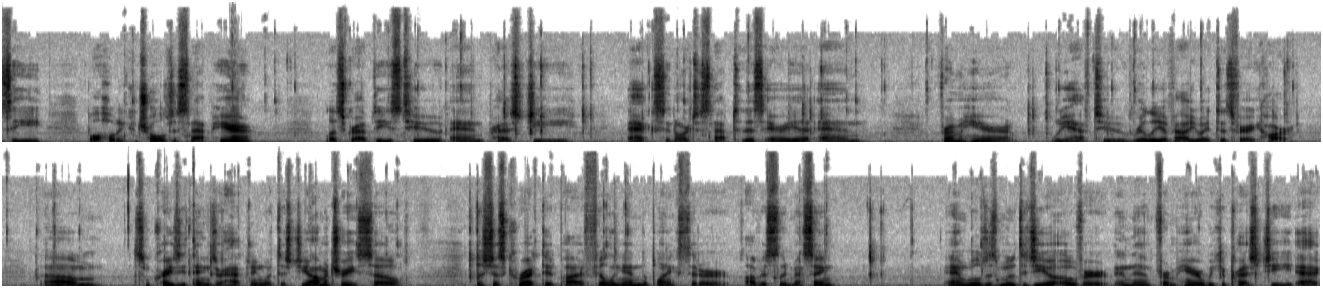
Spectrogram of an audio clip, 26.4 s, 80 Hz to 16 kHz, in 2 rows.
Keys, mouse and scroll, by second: 1.2 ctrl+click, 1.5 scroll down 1, 1.8 middle click, 2.6 click, 3.2 middle click, 3.8 shift+click, 4.4 alt+middle click, 4.9 g, 5.2 y, 5.7 x, 6.3 x, 6.7 ctrl+click, 7.0 middle click, 8.0 alt+z, 8.4 click, 8.8-10.2 middle drag, 10.2 alt+z, 10.5 middle click, 11.5 middle click, 12.6 alt+z, 12.9 middle click, 13.0 middle click, 13.5 shift+middle click, 13.7 shift+middle click, 13.9 middle click, 14.7 middle click, 15.2 ctrl+r, 15.5 click, 16.9 shift+click, 17.8 j, 18.4 click, 18.5 click, 19.0 shift+click, 19.4-21.2 middle drag, 21.2 shift+middle click, 21.8 g, 22.9 click, 25.3 g, 25.7 x.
